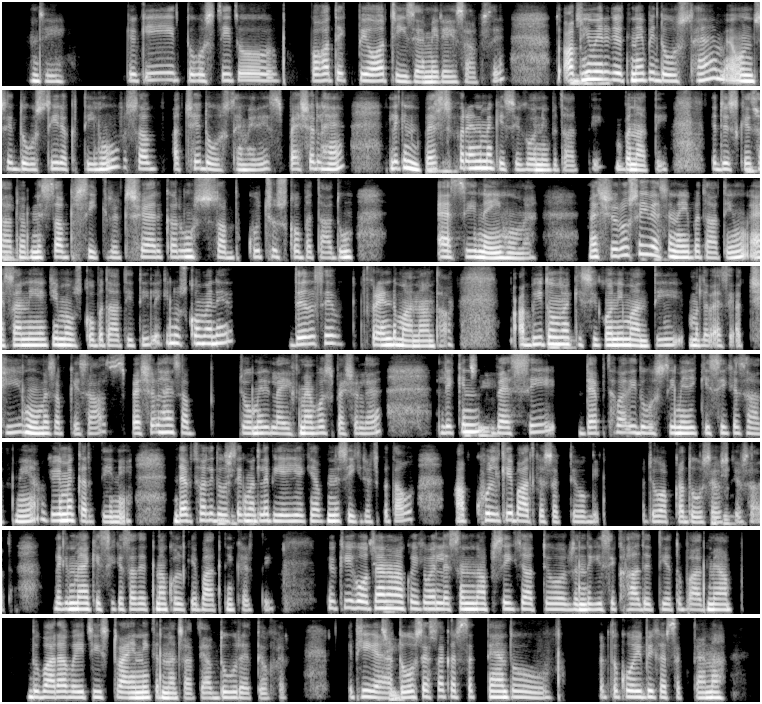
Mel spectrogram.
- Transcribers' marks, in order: tapping; in English: "प्योर"; in English: "स्पेशल"; in English: "बेस्ट फ्रेंड"; in English: "सीक्रेट शेयर"; in English: "फ्रेंड"; in English: "स्पेशल"; in English: "लाइफ़"; in English: "स्पेशल"; in English: "डेप्थ"; in English: "डेप्थ"; in English: "सीक्रेट्स"; in English: "लेसन"; in English: "ट्राई"
- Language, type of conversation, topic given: Hindi, unstructured, क्या झगड़े के बाद दोस्ती फिर से हो सकती है?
